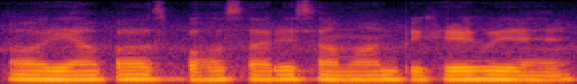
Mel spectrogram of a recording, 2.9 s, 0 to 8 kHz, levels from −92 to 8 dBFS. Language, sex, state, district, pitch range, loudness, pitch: Hindi, male, Madhya Pradesh, Umaria, 110-115 Hz, -15 LUFS, 115 Hz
